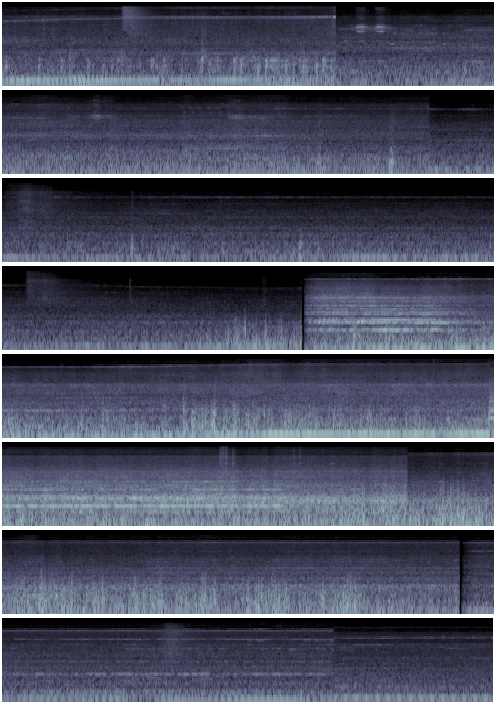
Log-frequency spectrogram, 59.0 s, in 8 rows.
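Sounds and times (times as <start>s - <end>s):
train wheels rumbling on rail: 0.0s - 59.0s
train horn: 26.7s - 29.4s, 36.8s - 42.3s
wind rush: 29.4s - 51.2s.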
